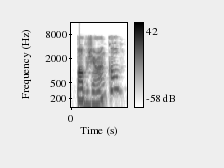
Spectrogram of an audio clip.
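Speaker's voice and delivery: high, loud "Bob's your uncle" tossed off; cheery British saying. Shown as a demonstration. Teacher acting a British saying, high and loud. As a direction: announce it like a done deal. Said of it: "We say".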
